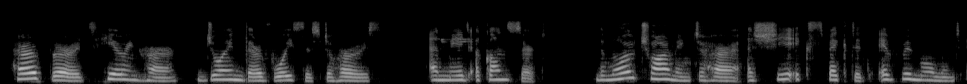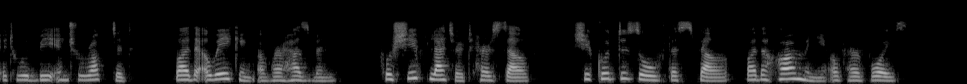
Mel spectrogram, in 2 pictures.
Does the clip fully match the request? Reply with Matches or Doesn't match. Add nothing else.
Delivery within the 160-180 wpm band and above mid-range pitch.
Doesn't match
